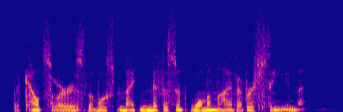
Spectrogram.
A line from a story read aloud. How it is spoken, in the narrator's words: murmured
